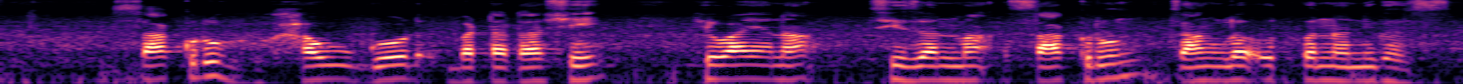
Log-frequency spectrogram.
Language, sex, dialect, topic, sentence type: Marathi, male, Northern Konkan, agriculture, statement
